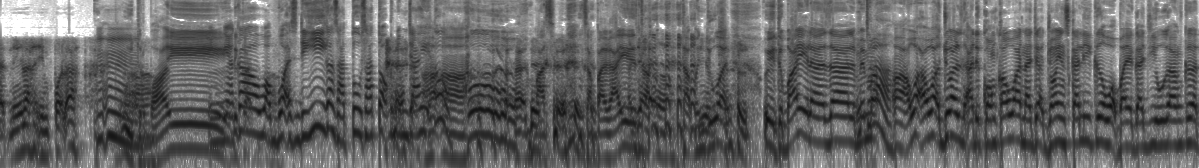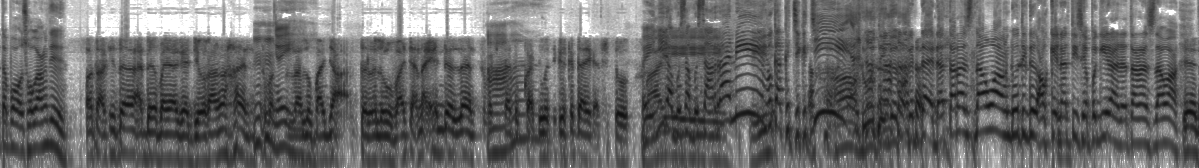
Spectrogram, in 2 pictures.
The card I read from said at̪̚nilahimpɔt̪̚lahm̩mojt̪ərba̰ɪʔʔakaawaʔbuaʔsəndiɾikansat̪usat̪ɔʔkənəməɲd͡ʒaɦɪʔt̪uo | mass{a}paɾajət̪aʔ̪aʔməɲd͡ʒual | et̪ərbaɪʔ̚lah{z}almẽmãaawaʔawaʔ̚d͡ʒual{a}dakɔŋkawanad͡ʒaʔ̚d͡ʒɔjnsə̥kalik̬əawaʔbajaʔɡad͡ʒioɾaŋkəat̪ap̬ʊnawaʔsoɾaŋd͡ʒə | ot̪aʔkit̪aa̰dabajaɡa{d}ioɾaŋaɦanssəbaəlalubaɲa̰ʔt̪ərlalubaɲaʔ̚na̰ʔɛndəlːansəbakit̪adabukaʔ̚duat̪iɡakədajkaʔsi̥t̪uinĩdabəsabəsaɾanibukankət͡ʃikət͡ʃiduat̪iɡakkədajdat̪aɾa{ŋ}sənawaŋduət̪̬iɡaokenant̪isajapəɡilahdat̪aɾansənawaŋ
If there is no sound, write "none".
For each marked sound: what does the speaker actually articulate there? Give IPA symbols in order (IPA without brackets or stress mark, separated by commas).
a, z, a, d͡ʒ, n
